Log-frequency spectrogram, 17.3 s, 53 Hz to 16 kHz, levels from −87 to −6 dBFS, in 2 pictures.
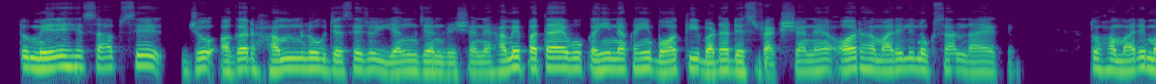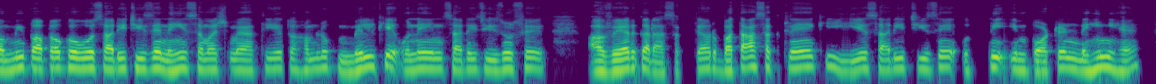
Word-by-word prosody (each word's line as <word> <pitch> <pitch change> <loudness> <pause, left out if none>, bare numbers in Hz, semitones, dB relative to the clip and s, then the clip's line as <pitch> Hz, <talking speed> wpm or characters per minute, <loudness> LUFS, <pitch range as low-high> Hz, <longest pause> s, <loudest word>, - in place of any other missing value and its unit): तो 170 - +2
मेरे 155 +3 +5
हिसाब 165 -1 -3
से 190 +3 -3 0.4
जो 155 +1 +2
अगर 145 +4 +3
हम 145 +4 +2
लोग 150 -1 +2
जैसे 130 +2 -1
जो 145 - -2
यंग 125 0 -1
जनरेशन 120 -1 -2
हैं, 120 - -2
हमें 160 +6 +3
पता 155 +1 +3
है 160 - +7
वो 155 0 +1
कहीं 140 +3 +2
न 145 0 +2
कहीं 145 +2 -1
बहुत 130 +3 +1
ही 150 - +1
बड़ा 125 +3 +3
डिस्ट्रैक्शन 125 +1 -3
है 145 +1 -1
और 150 +3 +3
हमारे 140 -1 0
लिए 150 - -3
नुकसानदायक 130 -4 -4
है, - - -19 0.6
तो 155 - -1
हमारे 135 +3 +1
मम्मी-पापा 155 +2 +3
को 160 0 +4
वो 160 - +5
सारी 150 -1 +1
चीज़ें 155 0 +1
नहीं 140 +4 0
समझ 145 -1 -3
में 140 - 0
आती 135 +3 -6
है, 155 - -2
तो 150 - -7
हम 140 +1 -5
लोग 160 0 -3
मिलके 145 +8 +1
उन्हें 135 +3 0
इन 150 0 +1
सारी 145 0 -3
चीज़ों 145 +1 -1
से 150 0 -4 0.4
अवेयर 135 +5 +4
करा 150 -7 0
सकते 115 +5 -9
हैं 155 - +1
और 150 - -4
बता 135 +6 +3
सकते 160 -1 -2
हैं 170 +1 +3
कि 180 - -7 0.2
ये 150 - 0
सारी 145 +1 -3
चीज़ें 150 +3 -2
उतनी 150 +5 -2 0.2
इम्पोर्टेंट 135 +4 0
नहीं 160 +6 +1
हैं 130 +6 -4
145 Hz, 230 wpm, -23 LUFS, 130-155 Hz, 0.6 s, है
